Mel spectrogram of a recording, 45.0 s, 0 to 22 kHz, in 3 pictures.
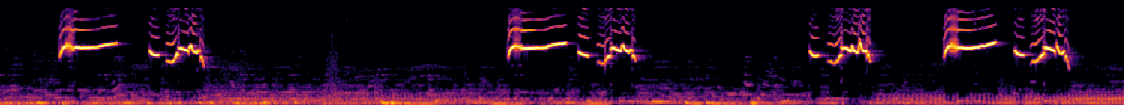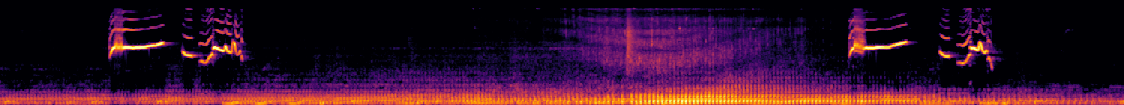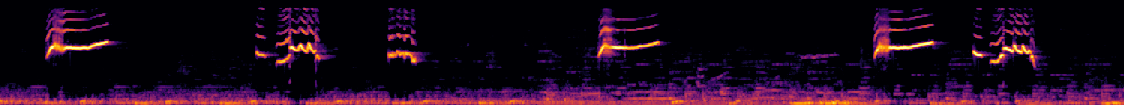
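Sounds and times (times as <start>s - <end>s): bird singing whistled phrases: 0.8s - 2.8s, 6.8s - 8.5s, 10.8s - 11.7s, 12.6s - 14.4s, 16.4s - 18.4s, 26.2s - 28.4s, 30.6s - 31.6s, 33.4s - 34.4s, 35.1s - 35.8s, 38.0s - 39.0s, 40.6s - 43.8s
low rumble: 18.0s - 30.6s.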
